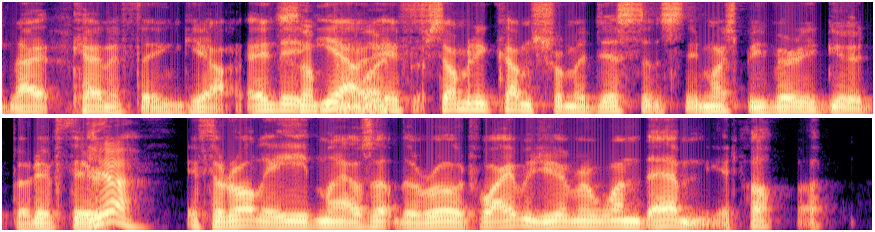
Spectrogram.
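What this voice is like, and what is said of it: Scottish accent, softened. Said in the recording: “these folks from Scotland and Ireland and England and Australia come ... his beautiful voice ... when I go back to Scotland, my friends back there think that my accent has been destroyed after 40 years here”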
